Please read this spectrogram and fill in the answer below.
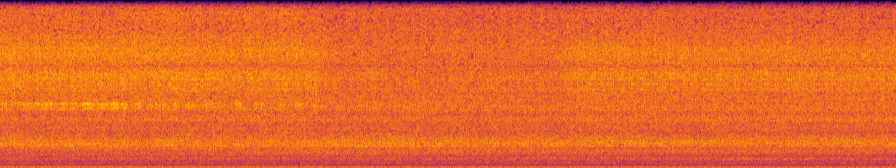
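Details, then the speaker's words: Chevy truck with a misfire, first test after replacing spark plugs and wires: steady, even low rumble at idle with no stumbles or skipped beats over nine seconds; idles smoothly. "all right guys this is test one after replacing spark plugs and wires has it misfired"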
